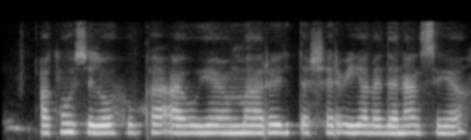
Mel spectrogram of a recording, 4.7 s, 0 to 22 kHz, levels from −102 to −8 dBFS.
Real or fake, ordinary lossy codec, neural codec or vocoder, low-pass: fake; none; codec, 24 kHz, 0.9 kbps, WavTokenizer, medium speech release version 2; none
